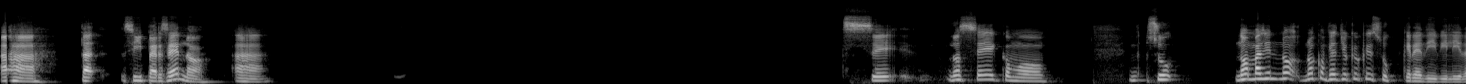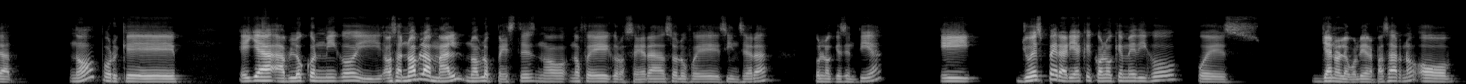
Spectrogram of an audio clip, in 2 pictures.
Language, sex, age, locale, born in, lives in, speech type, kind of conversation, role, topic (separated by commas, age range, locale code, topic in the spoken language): Spanish, male, 30-34, es-MX, Mexico, Mexico, conversation, unstructured, none, ¿Cómo te sentirías si alguien cercano te traicionara sin darte ninguna explicación?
